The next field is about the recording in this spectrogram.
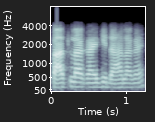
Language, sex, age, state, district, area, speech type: Marathi, male, 18-30, Maharashtra, Akola, rural, conversation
